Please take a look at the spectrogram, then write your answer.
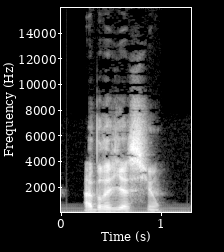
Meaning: plural of abréviation
- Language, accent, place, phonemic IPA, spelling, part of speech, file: French, France, Lyon, /a.bʁe.vja.sjɔ̃/, abréviations, noun, LL-Q150 (fra)-abréviations.wav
